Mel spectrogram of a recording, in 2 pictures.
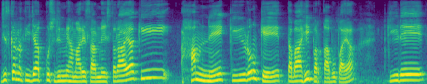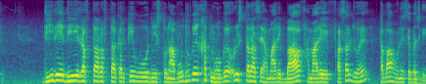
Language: Urdu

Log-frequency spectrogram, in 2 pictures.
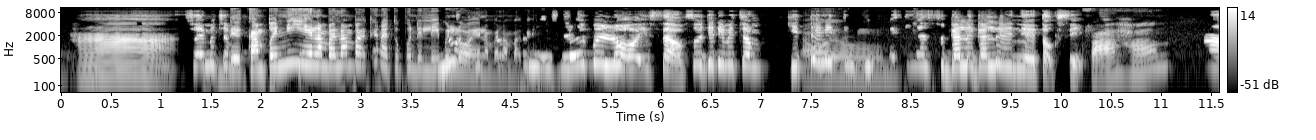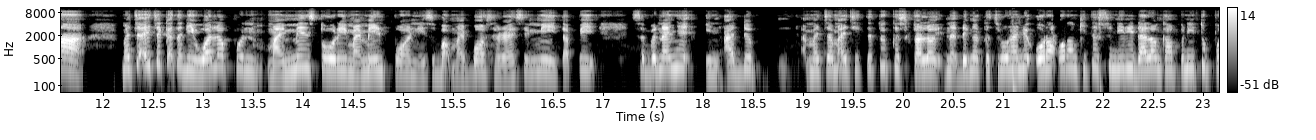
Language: Malay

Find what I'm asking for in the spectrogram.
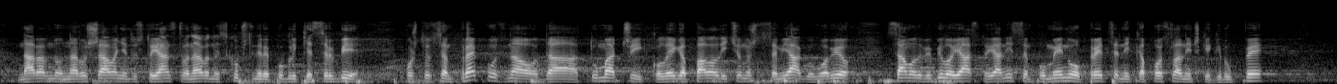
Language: Serbian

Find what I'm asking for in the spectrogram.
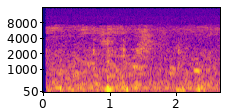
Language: Chinese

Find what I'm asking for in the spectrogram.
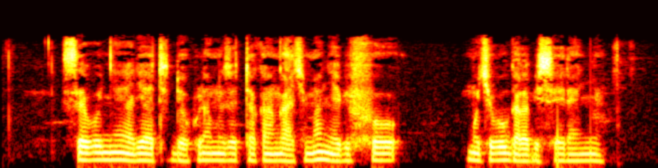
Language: Ganda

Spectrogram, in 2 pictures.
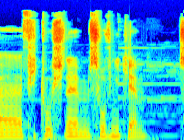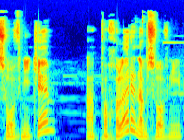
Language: Polish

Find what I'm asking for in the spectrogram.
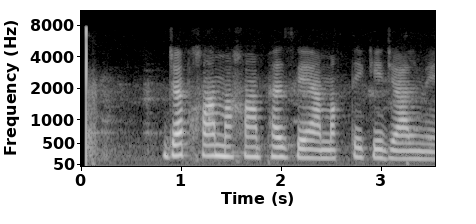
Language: Urdu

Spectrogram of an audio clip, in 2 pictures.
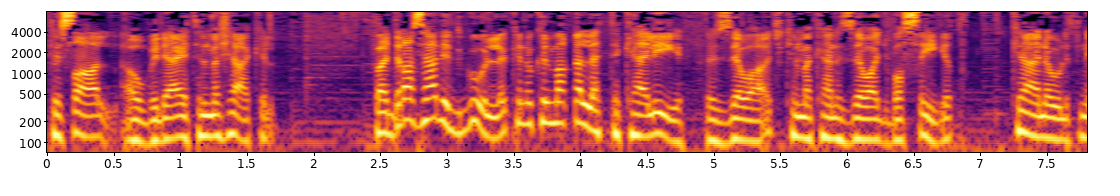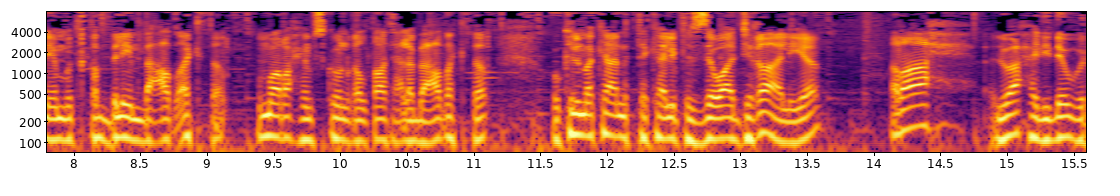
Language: Arabic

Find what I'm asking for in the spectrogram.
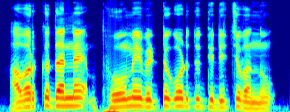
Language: Malayalam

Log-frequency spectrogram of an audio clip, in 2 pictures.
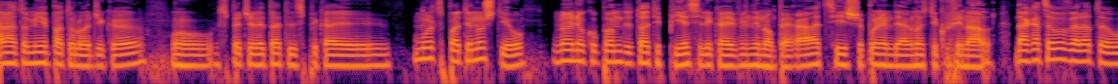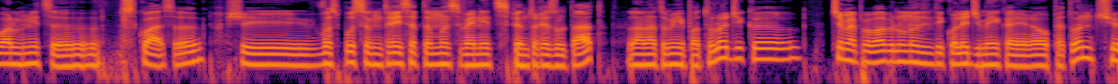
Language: Romanian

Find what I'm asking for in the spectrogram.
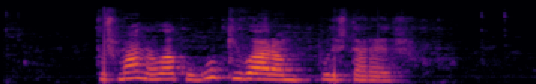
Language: Mari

